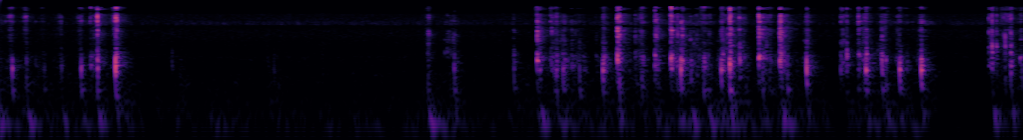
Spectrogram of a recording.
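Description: Fingertips type on a plastic mechanical keyboard with cat-shaped plastic keycaps, producing quick clacking keystrokes with a low thock and a crisp click. A burst of typing is followed by a quieter pause of over a second, then a faster, denser run of keystrokes that ends in a brief lull and a few final presses.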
